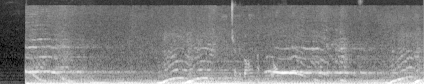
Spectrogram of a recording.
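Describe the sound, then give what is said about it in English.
Music with a steady low drone beneath repeated swooping, rising and falling moans imitating whale song, several glides arriving in loose succession at a moderate, even volume. “Pretty good mimic there of a whale sound, yeah.”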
